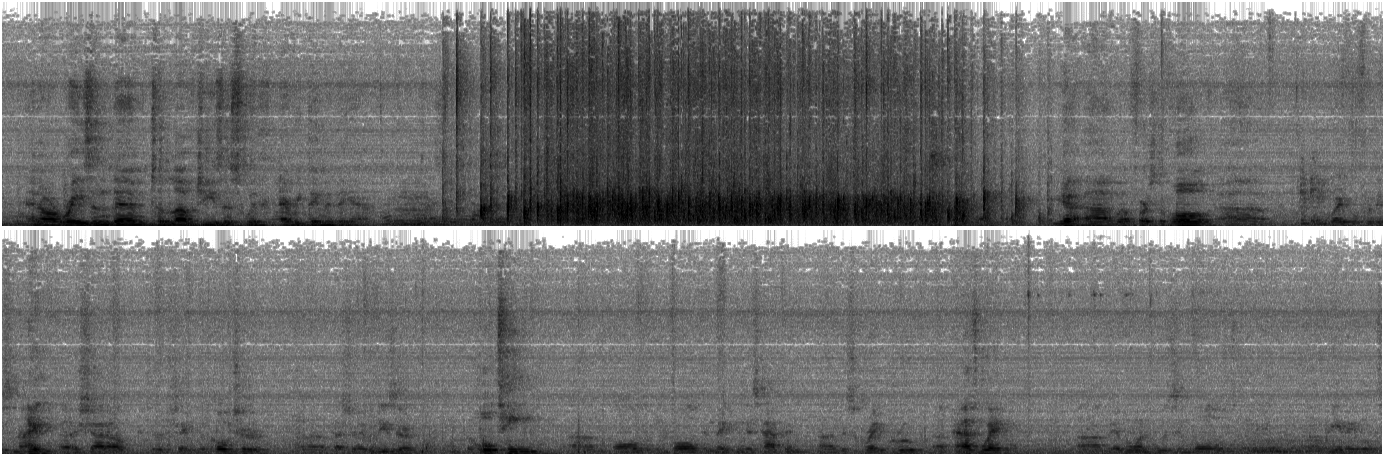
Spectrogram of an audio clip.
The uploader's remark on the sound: Stand Firm Tour Dallas Live Show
